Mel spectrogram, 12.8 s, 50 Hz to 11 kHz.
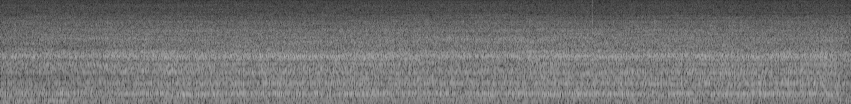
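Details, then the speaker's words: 2005 Buick LaCrosse with a faulty ABS module (EBCM) causing no-start, module plugged back in while running: even, steady idle with constant hum, no stumble, knock or surge over thirteen seconds; brakes not working. Normal idle. "all right so I plugged it in while it was running still wants to run though so that's that's a good thing"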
